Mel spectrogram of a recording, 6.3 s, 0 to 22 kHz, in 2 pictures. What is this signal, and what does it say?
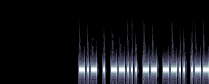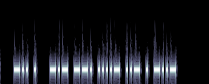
Morse code, heard as a keyed tone, about 37 wpm, 700 Hz. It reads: KE7MZW DE KG4UEX
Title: USA Callsign DE Callsign - 6 Characters - 40wpm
